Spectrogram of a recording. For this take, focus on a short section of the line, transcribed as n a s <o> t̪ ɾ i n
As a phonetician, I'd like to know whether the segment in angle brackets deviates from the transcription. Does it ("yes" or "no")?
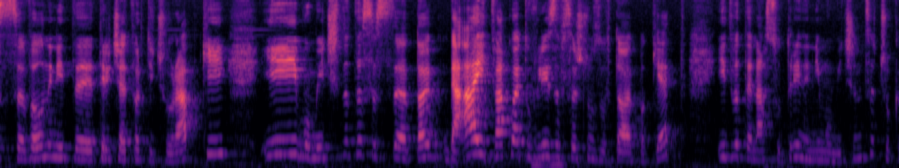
yes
